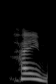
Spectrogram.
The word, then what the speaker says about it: 하임: 아세요 하인 네 그렇죠 발음 잘못하면 하이 이렇게 들릴수도 있는데 하임 이라고 해요 우리 v 지라 분들과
